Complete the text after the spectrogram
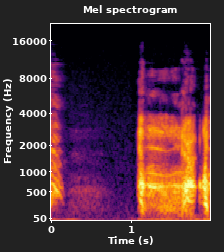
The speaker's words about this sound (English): excuse my cough.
